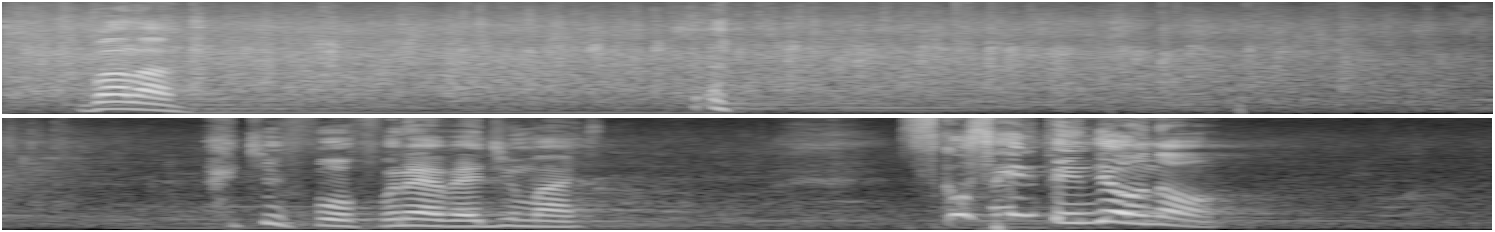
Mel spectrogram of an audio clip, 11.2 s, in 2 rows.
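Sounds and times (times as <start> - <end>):
audience applause: 0.0 - 6.0
speech: 0.3 - 0.8, 2.6 - 2.9, 6.5 - 7.9, 9.0 - 10.2
laughter: 2.5 - 3.2.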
